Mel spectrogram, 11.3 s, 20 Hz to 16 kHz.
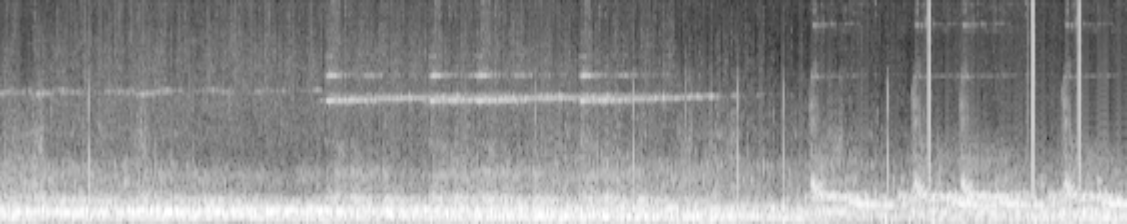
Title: stomach growling 49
